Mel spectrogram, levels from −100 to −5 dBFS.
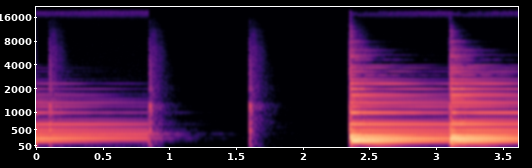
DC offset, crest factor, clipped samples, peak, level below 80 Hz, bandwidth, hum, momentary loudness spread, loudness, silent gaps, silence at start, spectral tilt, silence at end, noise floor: under 0.1%; 18 dB; under 0.1%; -4 dBFS; -66 dBFS; 8.4 kHz; none; 19 LU; -19 LUFS; 2.04-2.34 s; 0 s; -8 dB/octave; 0 s; -80 dBFS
